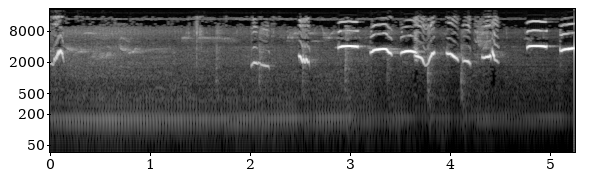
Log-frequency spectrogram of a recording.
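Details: White-rumped shama song used as a lure for wild birds: a humming background first, then a run of clear, looping whistled notes rising and falling, given in quick succession.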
